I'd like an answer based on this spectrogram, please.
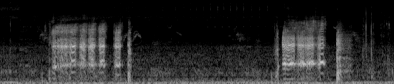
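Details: Nigerian Dwarf dairy goat Foxy, newest herd member, throwing a fit on a homestead goat-cam: two loud, nasal, pulsing bleats, each lasting about half a second, separated by roughly two seconds of quiet rustling.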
